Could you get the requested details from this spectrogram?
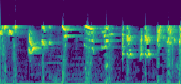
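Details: Orange-headed thrush singing a varied run of short bright whistled and chirping notes, some rising and falling, delivered in quick bursts with brief pauses between phrases.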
